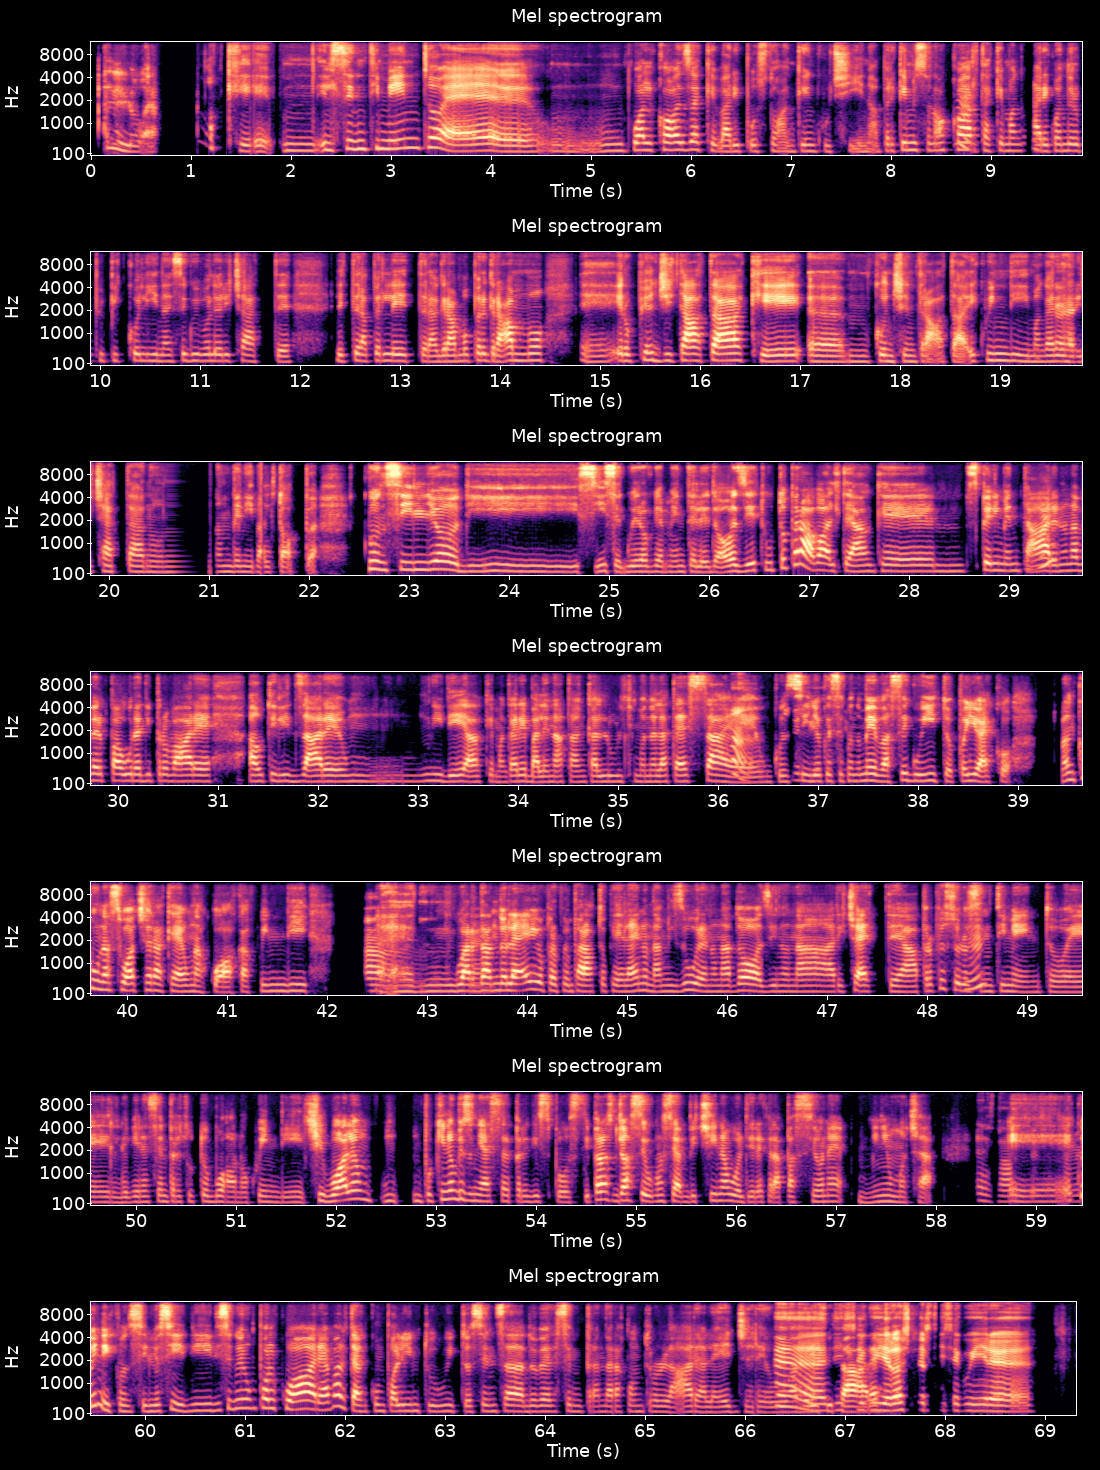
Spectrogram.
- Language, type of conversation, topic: Italian, podcast, Qual è un ricordo legato al cibo che ti emoziona?
- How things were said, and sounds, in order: static; distorted speech; drawn out: "è"; background speech; drawn out: "di"; other street noise; other noise; drawn out: "Ah"; other background noise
